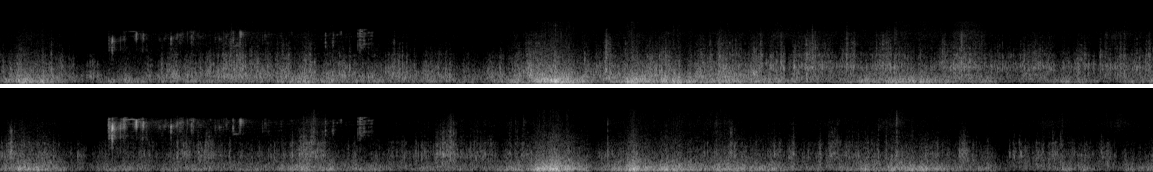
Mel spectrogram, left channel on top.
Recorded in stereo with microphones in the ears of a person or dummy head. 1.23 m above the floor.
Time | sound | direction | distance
1.1 | keys jangling | 60° right (ahead or behind) | ?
